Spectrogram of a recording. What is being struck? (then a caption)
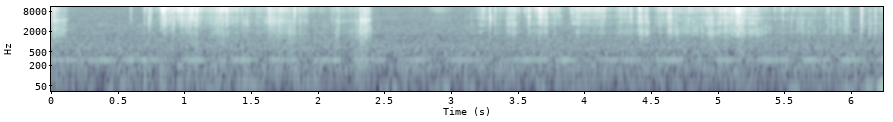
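Rock salt lamp. Long nails scratch and tap over the rough, solid crystal surface of a large lit pink Himalayan rock salt lamp from both sides, making bright, crackly scraping bursts with soft, short taps. A steady low hum runs quietly underneath throughout.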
